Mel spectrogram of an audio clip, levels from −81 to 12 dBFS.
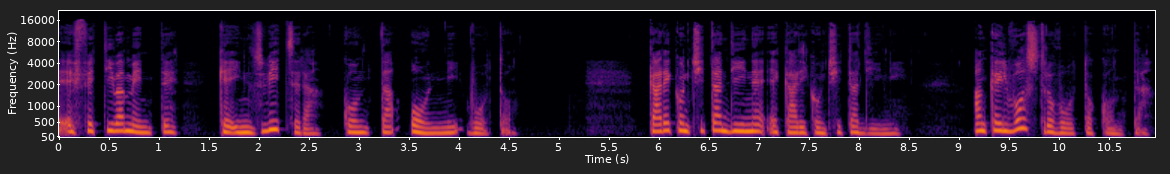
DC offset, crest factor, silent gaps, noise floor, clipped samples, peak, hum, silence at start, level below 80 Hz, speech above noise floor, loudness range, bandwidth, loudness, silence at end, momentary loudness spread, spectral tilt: under 0.1%; 18 dB; none; -70 dBFS; under 0.1%; -4 dBFS; none; 0 s; -70 dBFS; 49 dB; 4 LU; 16 kHz; -22 LUFS; 0.1 s; 14 LU; -6 dB/octave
